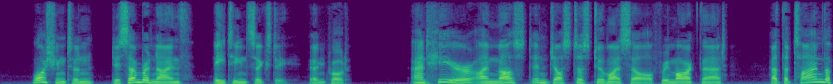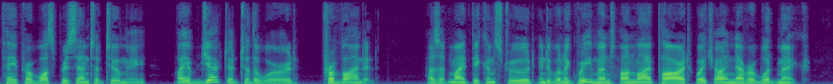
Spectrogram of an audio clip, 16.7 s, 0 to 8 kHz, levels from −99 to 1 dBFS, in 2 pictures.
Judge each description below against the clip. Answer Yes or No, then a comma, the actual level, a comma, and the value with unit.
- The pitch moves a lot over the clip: Yes, wide, 5.9 semitones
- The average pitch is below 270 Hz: Yes, low, 135 Hz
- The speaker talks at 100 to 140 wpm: No, average, 160 wpm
